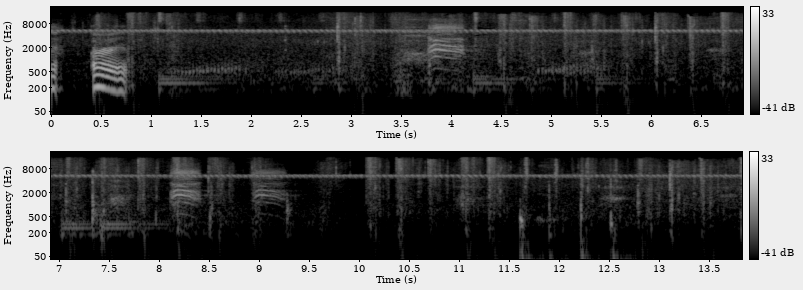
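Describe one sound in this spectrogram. Footsteps crunch on forest ground.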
